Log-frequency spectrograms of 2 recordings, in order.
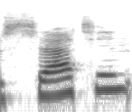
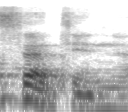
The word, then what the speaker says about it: Satan: It is Satan, not satin, right? Satin is a kind of cloth.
